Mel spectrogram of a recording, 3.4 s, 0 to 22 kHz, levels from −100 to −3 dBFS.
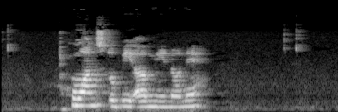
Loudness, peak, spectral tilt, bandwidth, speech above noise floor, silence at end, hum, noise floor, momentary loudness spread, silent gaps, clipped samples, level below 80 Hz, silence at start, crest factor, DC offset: -18 LUFS; 0 dBFS; -4 dB/octave; 9.2 kHz; 44 dB; 1.3 s; none; -61 dBFS; 7 LU; none; under 0.1%; -60 dBFS; 0.6 s; 20 dB; under 0.1%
